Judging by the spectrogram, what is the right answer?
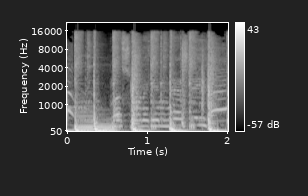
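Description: Dance music with a steady drum beat and a bass line.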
